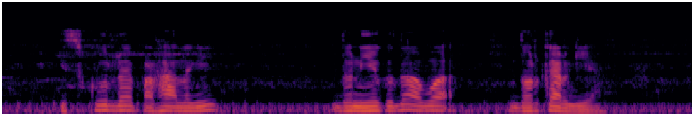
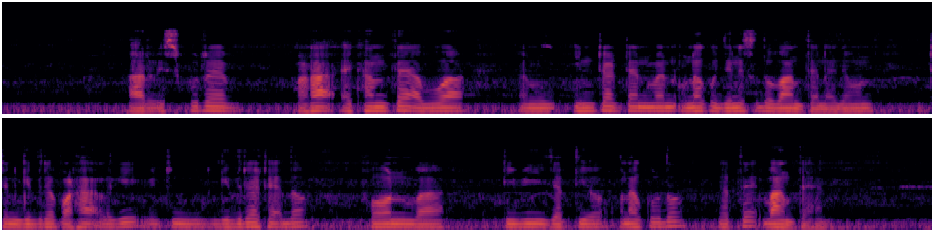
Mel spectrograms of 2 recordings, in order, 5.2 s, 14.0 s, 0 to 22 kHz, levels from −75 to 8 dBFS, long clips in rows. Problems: none marked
